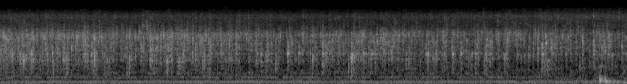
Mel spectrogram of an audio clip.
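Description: Hot oil in a wok sizzling and crackling steadily around a deep-fried milkfish.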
